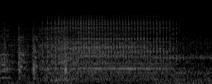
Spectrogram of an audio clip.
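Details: 2001.5 VW Passat 1.8T automatic, 98,500 miles: fast, light metallic rattle and tick at idle over a quiet motor; the cam chain tensioner was going bad, and replacing the chain and tensioner fixed it.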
